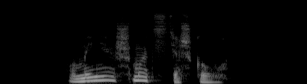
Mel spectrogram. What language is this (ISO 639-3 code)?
bel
